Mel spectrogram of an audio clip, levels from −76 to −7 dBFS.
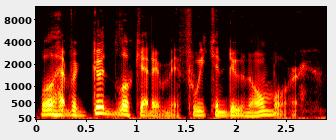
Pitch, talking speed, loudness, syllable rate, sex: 120 Hz, 270 wpm, -22 LUFS, 4.9 syllables/s, male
